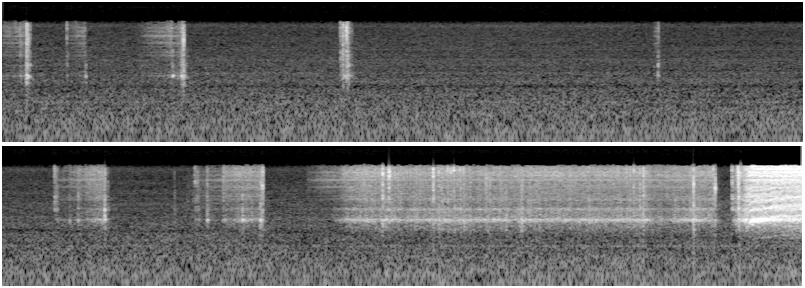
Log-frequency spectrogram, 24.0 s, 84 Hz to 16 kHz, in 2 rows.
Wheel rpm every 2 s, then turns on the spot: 0, 20, 0, 0, 0, 0, 0, 0, 10, 10, 20, 60.
2-4 16-22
